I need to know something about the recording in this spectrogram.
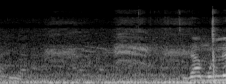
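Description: A crow cawing over a steady low rumble of background traffic.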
